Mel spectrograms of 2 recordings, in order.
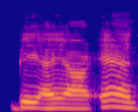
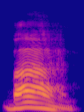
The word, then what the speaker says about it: barn: of east of that the word b-a-r-n is pronounced bon whereas west it is a barn right you know so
